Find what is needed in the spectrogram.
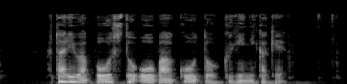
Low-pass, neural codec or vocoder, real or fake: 10.8 kHz; none; real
